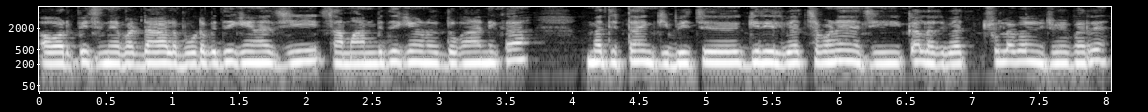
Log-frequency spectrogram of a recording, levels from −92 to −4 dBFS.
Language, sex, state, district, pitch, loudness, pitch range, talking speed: Garhwali, female, Uttarakhand, Tehri Garhwal, 220 Hz, -13 LUFS, 215-225 Hz, 215 wpm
